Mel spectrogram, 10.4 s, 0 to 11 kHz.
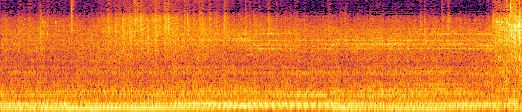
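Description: Inside a 2019 New Flyer XD40 diesel city bus under way: a steady low drone of the engine with road noise. The engine note shifts about seven seconds in.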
